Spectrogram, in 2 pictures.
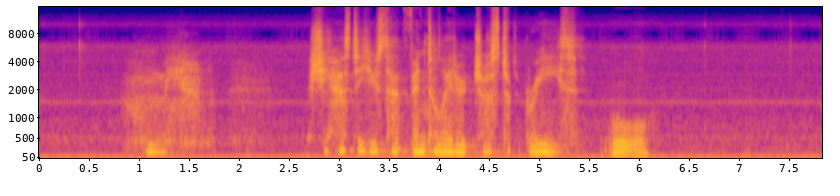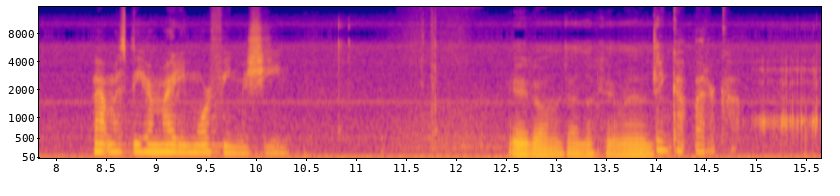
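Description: A young woman speaks softly and thoughtfully.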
